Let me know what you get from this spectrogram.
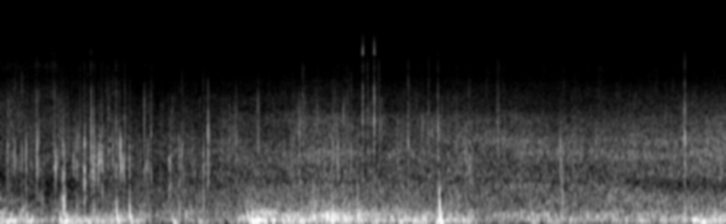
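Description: Heavy monsoon rain pouring down, picked up on a rain-soaked phone: a steady hiss over a low rumble, with scattered sharp taps of drops striking the phone and one louder tap about four seconds in.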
